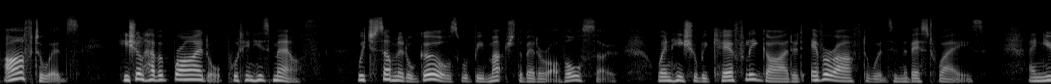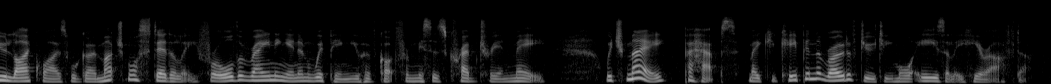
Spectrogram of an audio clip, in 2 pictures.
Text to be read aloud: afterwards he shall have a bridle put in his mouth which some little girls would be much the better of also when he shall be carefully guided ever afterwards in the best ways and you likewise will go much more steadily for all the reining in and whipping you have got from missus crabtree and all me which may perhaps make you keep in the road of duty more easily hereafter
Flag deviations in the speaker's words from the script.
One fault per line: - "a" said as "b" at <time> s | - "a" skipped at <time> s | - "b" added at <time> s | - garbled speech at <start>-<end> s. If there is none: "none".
- "all" skipped at 15.6 s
